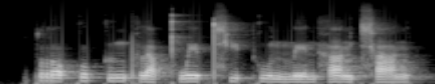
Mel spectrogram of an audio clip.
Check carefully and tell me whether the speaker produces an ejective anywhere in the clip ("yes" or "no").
no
